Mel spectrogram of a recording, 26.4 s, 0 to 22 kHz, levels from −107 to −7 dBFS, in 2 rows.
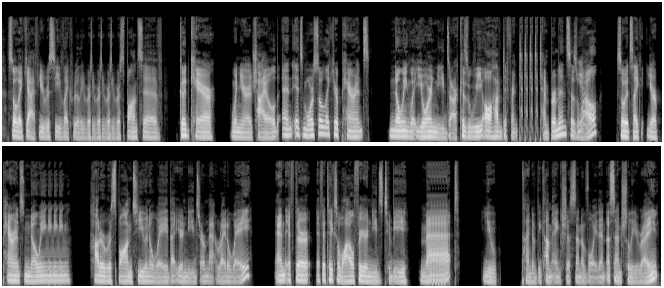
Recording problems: audio stuttering; 4 times, first at 1.5 s

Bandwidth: 14.5 kHz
